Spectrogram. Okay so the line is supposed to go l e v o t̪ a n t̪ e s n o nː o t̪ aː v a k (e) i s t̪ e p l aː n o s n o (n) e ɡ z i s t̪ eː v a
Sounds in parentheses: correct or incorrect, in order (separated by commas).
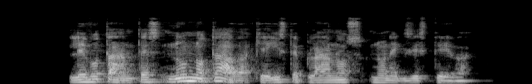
correct, correct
